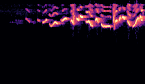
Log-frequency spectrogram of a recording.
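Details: High, sweet and hurried warbling from a mountain leaf warbler, starting softly and building into a dense stream of sliding, piercing notes, over a low hum.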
